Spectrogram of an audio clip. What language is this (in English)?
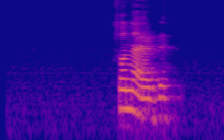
Turkish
